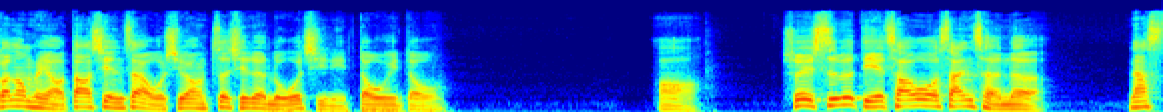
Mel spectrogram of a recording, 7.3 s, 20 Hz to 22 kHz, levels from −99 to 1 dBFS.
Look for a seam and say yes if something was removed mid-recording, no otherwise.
no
